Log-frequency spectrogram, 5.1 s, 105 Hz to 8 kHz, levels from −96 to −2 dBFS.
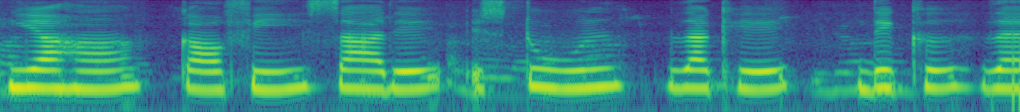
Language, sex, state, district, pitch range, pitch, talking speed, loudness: Hindi, female, Madhya Pradesh, Katni, 255-275 Hz, 265 Hz, 80 wpm, -17 LUFS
